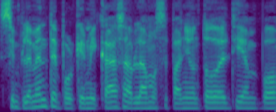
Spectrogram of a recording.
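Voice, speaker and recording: This is a man with a medium pitch. The sound is dry and close, with no echo. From United States. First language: English (speaking Spanish). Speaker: court and conference interpreter. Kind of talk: casual interview chat. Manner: hesitant, many fillers and restarts.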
